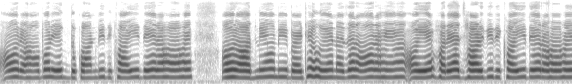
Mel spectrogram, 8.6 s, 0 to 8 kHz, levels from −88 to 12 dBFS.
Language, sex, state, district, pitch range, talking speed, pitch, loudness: Hindi, female, Andhra Pradesh, Anantapur, 245-260 Hz, 195 wpm, 255 Hz, -24 LUFS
